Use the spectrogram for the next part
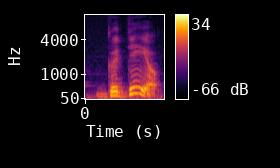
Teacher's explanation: you don't need to fully pronounce the first D like good deal prepare the first execute the second good deal and cognates the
